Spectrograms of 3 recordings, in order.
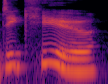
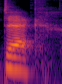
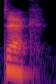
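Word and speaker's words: deque: deck on youtube so python clarifies this in their documentation they're like it's pronounced deck so if you're talking about python it's pronounced deck the name is pronounced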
